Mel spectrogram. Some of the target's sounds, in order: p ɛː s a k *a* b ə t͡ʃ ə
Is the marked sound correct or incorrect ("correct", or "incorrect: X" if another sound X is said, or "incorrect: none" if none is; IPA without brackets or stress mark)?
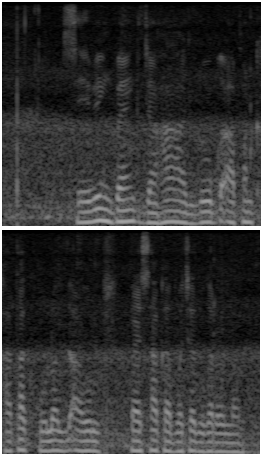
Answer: correct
